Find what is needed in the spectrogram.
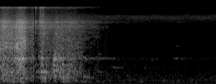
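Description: Long wooden firewood poles clattering and rustling down onto dry leaf litter, with a few knocks, dying away about a second in. Behind it a steady high insect drone.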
